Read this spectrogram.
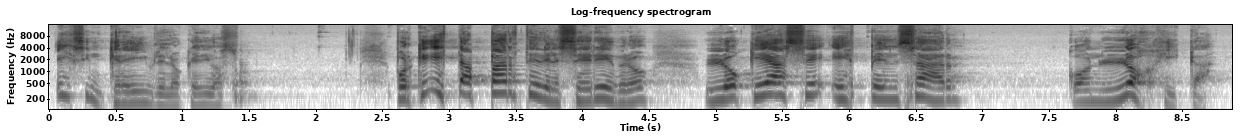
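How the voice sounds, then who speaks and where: A man preaching a sermon, speaking animatedly and addressing the audience directly. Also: high-pitched.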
